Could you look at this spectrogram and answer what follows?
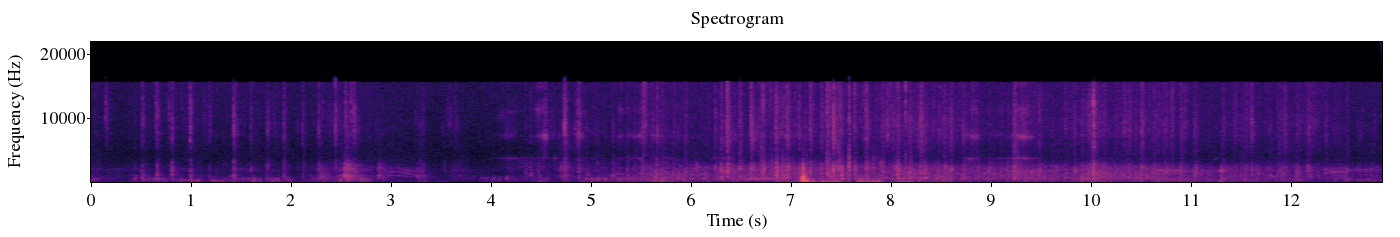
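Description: Male racing pigeons coo in soft, low throaty bursts at close range, repeating irregularly over faint background ambience with no speech.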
